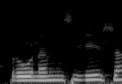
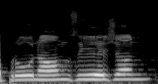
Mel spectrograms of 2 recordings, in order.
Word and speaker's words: pronunciation: क्या, प्रोनंसिएशन, प्रोनंसिएशन, प्रोनंसिएशन, ये कर दिया प्रोनाउंसिएशन, ये भाई साहब शब्द ही नहीं है, प्रोनाउंसिएशन होता है नहीं, प्रोनंसिएशन, कारण क्योंकि लिखा भी हम लोग क्या है, NUN लिखा है, तो प्रोनाउन नहीं, प्रोनंसिएशन, प्रोनाउंसिएशन गलत है, प्रोनंसिएशन है ना, इसको ध्यान रखना।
